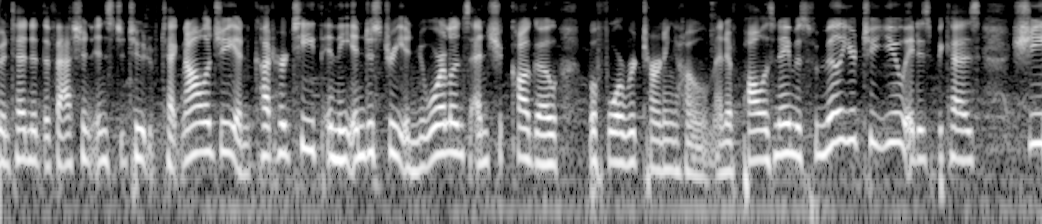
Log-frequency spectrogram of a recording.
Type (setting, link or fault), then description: setting, busy venue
